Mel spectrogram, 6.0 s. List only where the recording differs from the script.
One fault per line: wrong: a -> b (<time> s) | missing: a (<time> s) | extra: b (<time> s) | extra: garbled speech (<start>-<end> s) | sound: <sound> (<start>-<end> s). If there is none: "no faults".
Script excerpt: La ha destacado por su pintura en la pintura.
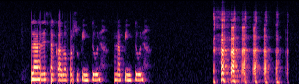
sound: laugh (4.3-5.8 s)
